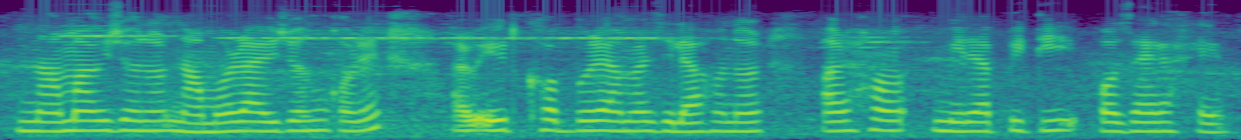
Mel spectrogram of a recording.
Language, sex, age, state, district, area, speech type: Assamese, female, 18-30, Assam, Kamrup Metropolitan, urban, spontaneous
